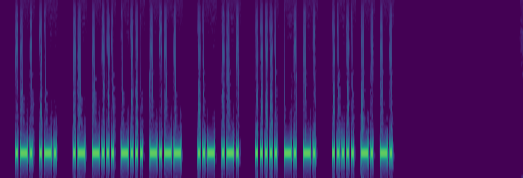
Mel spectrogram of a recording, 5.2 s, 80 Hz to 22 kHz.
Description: Morse code, heard as a keyed tone, about 44 wpm, 660 Hz. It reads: RR ABBY UR 5NN 5NN
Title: SOTA QSO Practice 50wpm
